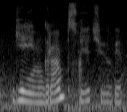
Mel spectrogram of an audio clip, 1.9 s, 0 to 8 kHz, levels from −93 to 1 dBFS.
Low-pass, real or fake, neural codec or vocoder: 7.2 kHz; fake; autoencoder, 48 kHz, 128 numbers a frame, DAC-VAE, trained on Japanese speech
